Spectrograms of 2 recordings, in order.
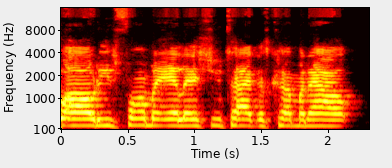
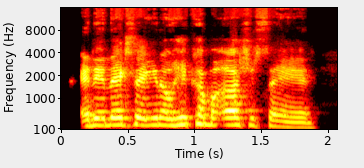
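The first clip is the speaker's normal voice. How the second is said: ordinary delivery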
